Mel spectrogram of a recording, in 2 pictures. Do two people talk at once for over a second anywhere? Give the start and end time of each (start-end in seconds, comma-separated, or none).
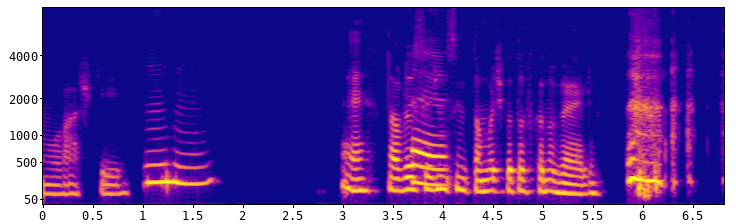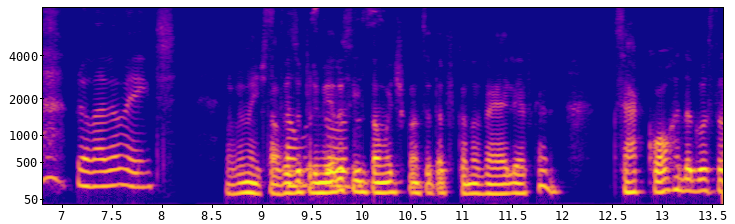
9.0-10.3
